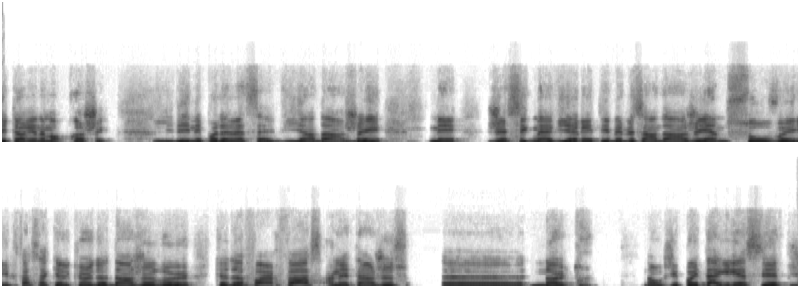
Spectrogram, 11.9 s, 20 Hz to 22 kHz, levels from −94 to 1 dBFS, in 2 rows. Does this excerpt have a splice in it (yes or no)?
yes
